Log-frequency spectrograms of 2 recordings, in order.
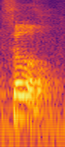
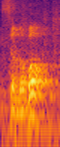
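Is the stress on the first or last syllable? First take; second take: first; last. First: The stress is on the first syllable. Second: The stress is on the last syllable. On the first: "the emphasis goes on the first syllable" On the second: "The emphasis would go on the end"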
